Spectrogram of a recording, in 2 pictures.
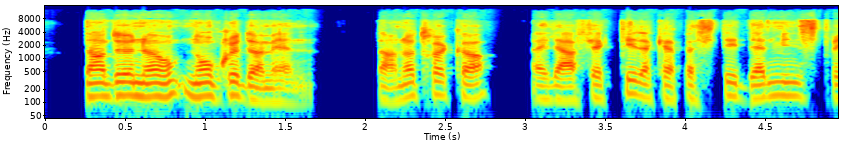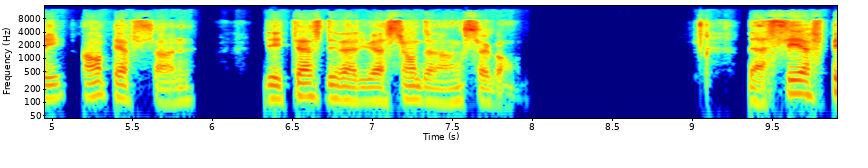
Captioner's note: speaking French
